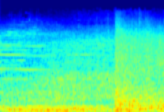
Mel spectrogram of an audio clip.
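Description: Film-trailer sound design: a low rumbling drone with faint high tones that fade, then a sudden loud burst of noise, like a blast or crash, near the end.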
